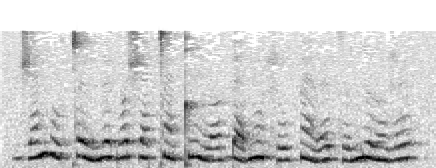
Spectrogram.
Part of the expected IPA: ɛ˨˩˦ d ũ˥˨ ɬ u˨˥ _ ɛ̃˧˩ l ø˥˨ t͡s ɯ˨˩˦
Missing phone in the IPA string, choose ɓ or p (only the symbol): p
